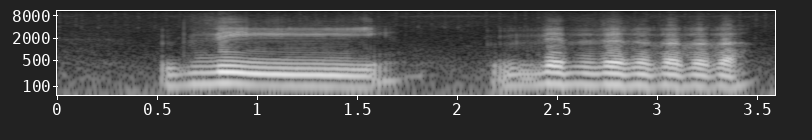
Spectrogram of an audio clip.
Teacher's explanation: You'll find your top teeth chattering against your bottom lip.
